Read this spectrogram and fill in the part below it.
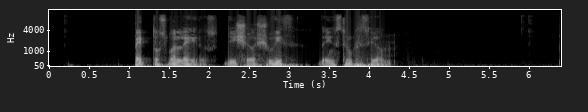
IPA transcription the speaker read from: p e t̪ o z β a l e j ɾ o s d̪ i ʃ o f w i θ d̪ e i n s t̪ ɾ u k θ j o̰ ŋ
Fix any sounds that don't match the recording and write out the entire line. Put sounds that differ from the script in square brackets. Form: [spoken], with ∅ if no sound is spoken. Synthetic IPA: p e t̪ o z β a l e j ɾ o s d̪ i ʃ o [ʃ] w i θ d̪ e i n s t̪ ɾ u k θ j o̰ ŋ

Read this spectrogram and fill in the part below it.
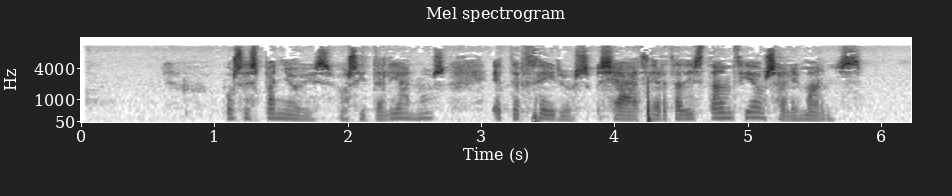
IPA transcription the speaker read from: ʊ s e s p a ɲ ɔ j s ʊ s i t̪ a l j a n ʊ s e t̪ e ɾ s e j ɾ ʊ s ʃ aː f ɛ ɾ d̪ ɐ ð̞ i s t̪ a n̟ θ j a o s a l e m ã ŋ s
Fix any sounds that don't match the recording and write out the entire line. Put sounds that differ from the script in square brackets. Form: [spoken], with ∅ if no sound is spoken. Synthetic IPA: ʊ s e s p a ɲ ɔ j s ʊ s i t̪ a l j a n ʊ s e t̪ e ɾ [θ] e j ɾ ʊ s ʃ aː [θ] ɛ ɾ [t̪] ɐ ð̞ i s t̪ a n̟ θ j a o s a l e m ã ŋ s

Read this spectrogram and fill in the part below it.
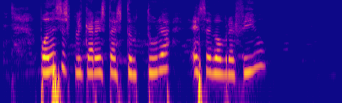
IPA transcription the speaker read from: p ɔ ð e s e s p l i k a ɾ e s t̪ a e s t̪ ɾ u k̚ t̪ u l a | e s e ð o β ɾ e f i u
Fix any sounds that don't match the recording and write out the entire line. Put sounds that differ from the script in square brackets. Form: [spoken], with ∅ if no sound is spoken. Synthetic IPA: p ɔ ð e s e s p l i k a ɾ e s t̪ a e s t̪ ɾ u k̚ t̪ u [ɾ] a | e s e ð o β ɾ e f i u

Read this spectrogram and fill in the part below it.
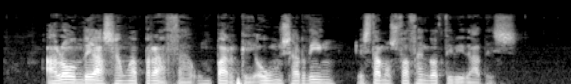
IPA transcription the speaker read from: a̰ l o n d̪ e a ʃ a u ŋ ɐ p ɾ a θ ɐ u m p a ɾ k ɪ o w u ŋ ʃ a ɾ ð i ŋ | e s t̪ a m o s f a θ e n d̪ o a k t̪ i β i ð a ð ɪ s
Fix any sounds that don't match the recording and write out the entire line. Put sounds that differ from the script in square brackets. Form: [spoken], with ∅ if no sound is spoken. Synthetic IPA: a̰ l o n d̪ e a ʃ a u ŋ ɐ p ɾ a θ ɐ u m p a ɾ k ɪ o w u ŋ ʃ a ɾ ð i ŋ | e s t̪ a m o s f a θ e n d̪ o a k t̪ i β i ð a ð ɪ s

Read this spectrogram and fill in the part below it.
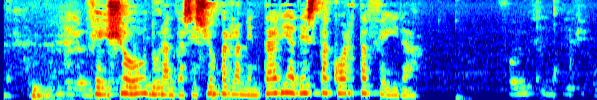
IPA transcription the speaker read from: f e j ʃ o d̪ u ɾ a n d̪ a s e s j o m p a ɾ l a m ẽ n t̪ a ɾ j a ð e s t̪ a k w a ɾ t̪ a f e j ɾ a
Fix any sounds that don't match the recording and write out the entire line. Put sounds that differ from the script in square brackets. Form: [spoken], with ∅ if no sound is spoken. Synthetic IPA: f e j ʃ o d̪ u ɾ a n [t̪] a s e s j o m p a ɾ l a m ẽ n t̪ a ɾ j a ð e s t̪ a k w a ɾ t̪ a f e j ɾ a

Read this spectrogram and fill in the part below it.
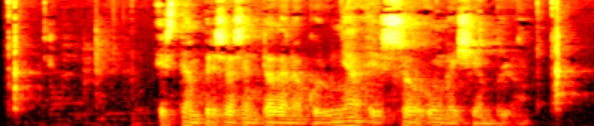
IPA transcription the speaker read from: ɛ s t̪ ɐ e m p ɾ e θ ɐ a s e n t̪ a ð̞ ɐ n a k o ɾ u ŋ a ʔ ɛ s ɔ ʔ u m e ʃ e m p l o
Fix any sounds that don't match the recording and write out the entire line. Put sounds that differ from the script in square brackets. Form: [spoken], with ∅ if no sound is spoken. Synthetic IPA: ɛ s t̪ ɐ e m p ɾ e [s] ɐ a s e n t̪ a ð̞ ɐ n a k o ɾ u [ɲ] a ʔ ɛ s ɔ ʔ u [ŋ] e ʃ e m p l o

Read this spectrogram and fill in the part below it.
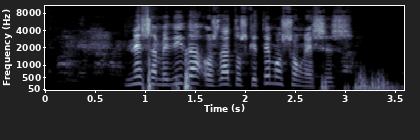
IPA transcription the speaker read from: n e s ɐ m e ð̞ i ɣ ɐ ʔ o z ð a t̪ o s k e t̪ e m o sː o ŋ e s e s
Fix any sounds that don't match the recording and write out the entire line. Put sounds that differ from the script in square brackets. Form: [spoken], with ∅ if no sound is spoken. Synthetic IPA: n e s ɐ m e ð̞ i [ð] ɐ ʔ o z ð a t̪ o s k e t̪ e m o sː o ŋ e s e s

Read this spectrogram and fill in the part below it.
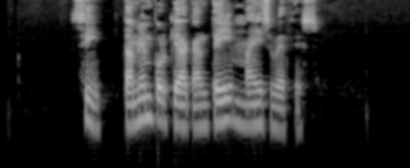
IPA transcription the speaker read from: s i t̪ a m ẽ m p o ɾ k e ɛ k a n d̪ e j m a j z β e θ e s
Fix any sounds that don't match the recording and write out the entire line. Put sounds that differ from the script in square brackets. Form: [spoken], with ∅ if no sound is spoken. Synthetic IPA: s i t̪ a m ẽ m p o ɾ k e [a] k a n [t̪] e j m a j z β e θ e s

